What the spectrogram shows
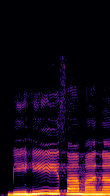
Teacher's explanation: Hi hukumnya adalah mad silah qasirah sebab ada hak dhamir yang diapit 2 huruf hidup dan huruf setelahnya bukan hamzah, bukan a, bukan i, bukan u. Cara bacanya, ha dipanjangkan 2 harokat.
